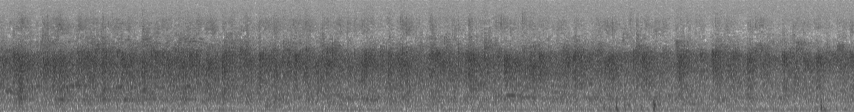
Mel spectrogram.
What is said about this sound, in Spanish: Que el aplauso sea para Cristo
